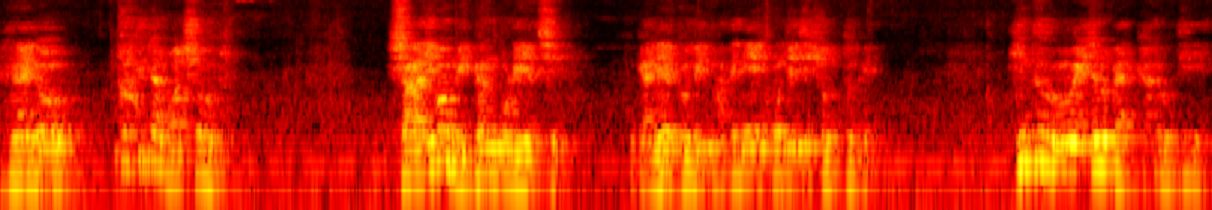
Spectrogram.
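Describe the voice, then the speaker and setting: A man's voice: on the high side, expressive, a little slow, pauses often. A man playing a tender, reflective old retired teacher in an audio drama, speaking poetically and wistfully. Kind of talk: Bengali stage audio drama. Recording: muffled, echoey hall from far off, noisy.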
